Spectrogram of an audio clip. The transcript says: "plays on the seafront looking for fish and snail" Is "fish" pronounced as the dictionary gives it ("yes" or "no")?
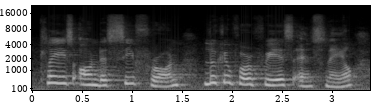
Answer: no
